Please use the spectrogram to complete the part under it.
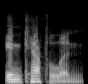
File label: "enkephalin", American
